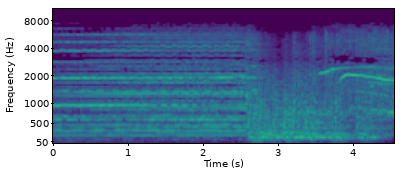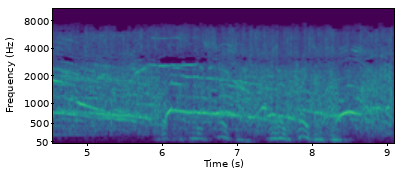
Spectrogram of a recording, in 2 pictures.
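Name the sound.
audience cheering and screaming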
